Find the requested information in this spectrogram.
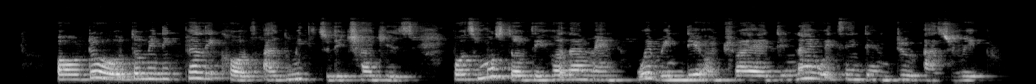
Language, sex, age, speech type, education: Nigerian Pidgin, female, 15-29, spontaneous, tertiary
